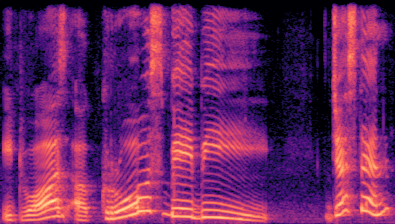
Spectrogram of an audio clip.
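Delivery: usual speaking voice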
